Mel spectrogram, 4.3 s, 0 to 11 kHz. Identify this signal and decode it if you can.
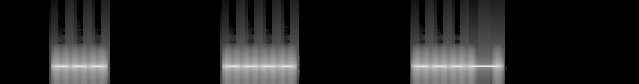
Morse code, heard as a keyed tone, about 20 wpm, spaced as for 8 wpm, 690 Hz. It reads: SHV
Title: 191 Lesson 31e - Letter v - Three Characters 20wpm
